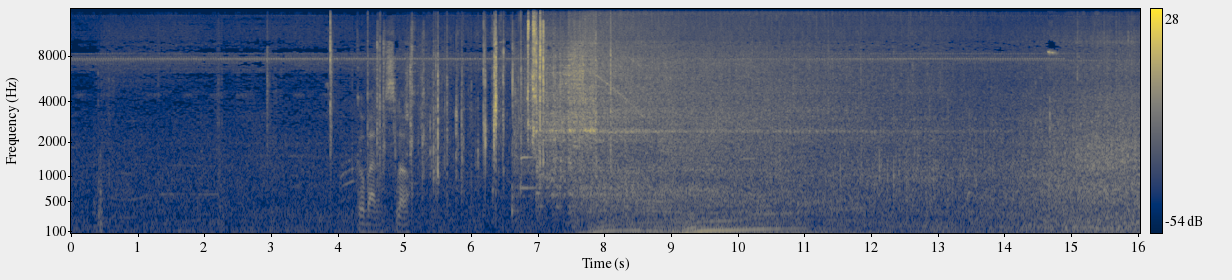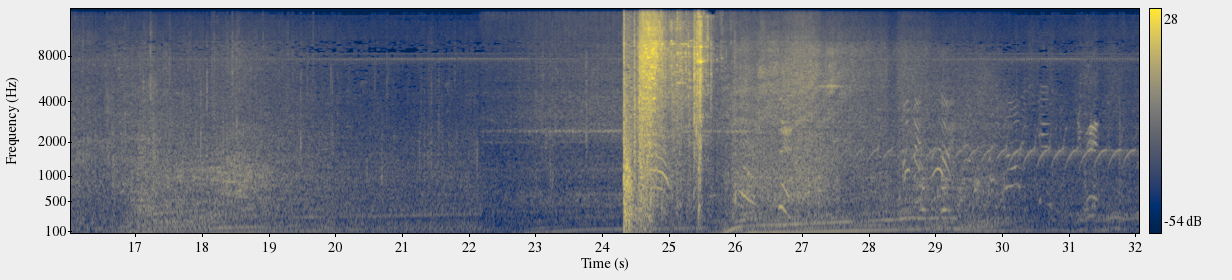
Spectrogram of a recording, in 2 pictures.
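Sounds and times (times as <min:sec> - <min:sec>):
car engines driving past: 0:07.2 - 0:32.0.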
